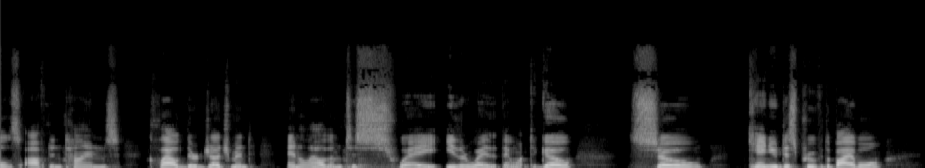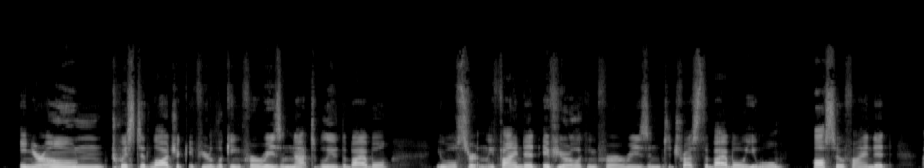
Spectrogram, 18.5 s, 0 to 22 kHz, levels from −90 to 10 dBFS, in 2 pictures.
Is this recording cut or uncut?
cut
